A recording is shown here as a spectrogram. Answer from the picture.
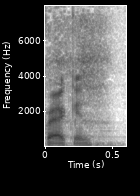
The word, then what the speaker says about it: Kraken: I don't even know how you pronounce it, but. – Kraken. – Kraken. That's what it is? – Yeah. – Kraken. – It's Seattle. Like the monster.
